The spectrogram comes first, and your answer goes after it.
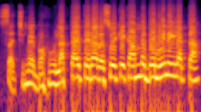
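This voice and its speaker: A woman's voice: fairly high pitch, animated, brisk, dry recording, studio quality, lightly acted. A woman voicing a blunt older mother-in-law, a grudging matriarch with a chiding, matter-of-fact manner. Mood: disapproving.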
